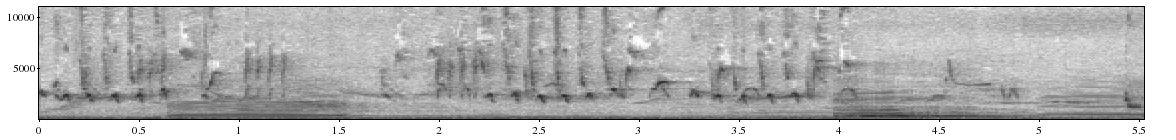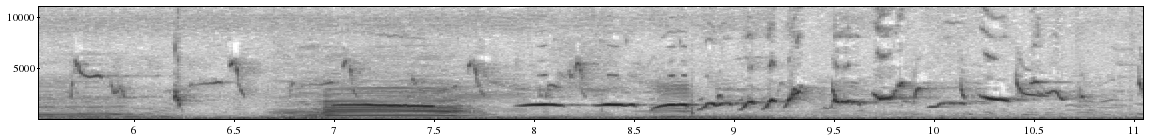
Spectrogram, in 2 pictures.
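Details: Tame cattle herd, dozens strong, walking a village road toward the pen in the morning; short, bending moos rise between busy chirping and squawking birds, with steady low trampling underneath.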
